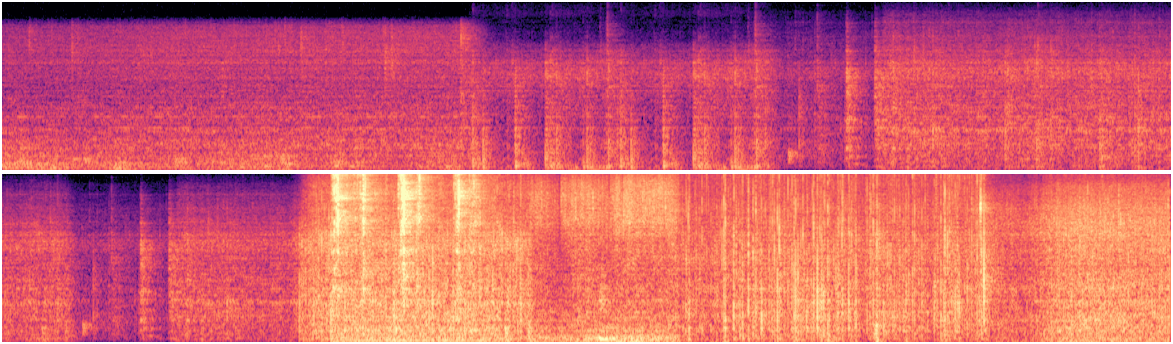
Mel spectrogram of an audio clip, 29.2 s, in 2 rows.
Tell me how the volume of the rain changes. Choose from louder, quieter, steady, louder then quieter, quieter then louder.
louder.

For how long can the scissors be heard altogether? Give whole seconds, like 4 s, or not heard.
2 s.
